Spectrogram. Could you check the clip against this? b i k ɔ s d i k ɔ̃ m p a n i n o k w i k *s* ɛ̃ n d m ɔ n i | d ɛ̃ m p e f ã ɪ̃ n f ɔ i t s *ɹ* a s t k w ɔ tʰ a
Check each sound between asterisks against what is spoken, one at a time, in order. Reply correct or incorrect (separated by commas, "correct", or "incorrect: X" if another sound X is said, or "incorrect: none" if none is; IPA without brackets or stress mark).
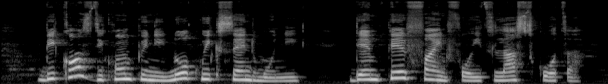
correct, incorrect: l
